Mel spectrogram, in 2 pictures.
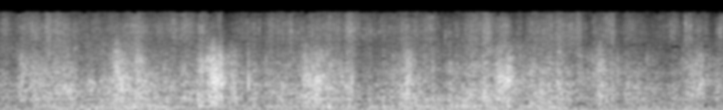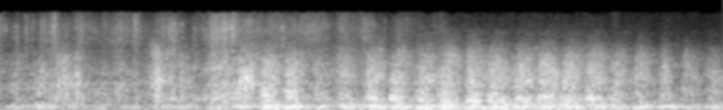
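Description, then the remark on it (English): A train rumbles steadily at railway sidings with a rattling, clanking rhythm over a deep low drone, growing heavier and louder toward the end, with no voices. “There's railway sidings over there.”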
